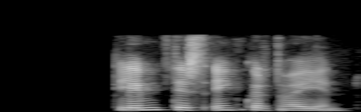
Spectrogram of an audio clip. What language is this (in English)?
Icelandic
